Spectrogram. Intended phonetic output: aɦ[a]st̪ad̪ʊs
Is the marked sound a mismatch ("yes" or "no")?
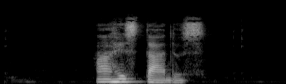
yes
